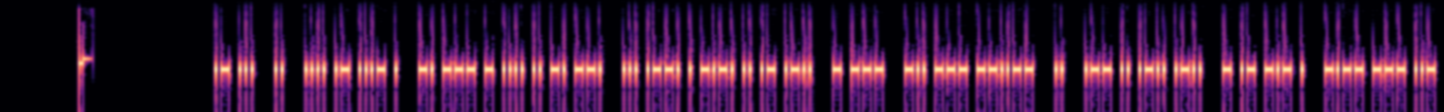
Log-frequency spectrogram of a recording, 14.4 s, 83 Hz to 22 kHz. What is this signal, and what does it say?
Morse code, heard as a keyed tone, about 40 wpm, 700 Hz. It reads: AS I HAVE NOTHING SPECIAL TO DO, I WILL TAKE YOU
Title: Sentences from Top 1000 Words - Review Part 3 - 40wpm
